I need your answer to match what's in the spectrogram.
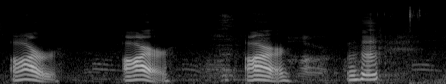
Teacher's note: starting out with ah and er. So you say both sounds in order to say this letter name.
